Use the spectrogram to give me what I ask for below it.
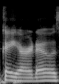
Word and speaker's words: Gallardo: Emily, is it Gallardo? Is that how you say your name? – That's the proper way to say it, but I can't even say it like that.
